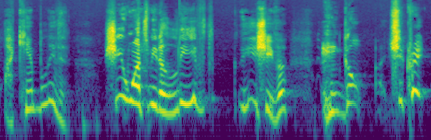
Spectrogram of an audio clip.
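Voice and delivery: high, rising indignant rant; exasperated outburst. Retold or imitated. Husband fuming after his wife calls him home from yeshiva, high and indignant. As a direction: let the disbelief boil over.

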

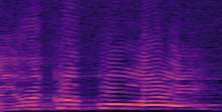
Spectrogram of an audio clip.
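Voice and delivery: sweet high reassurance from above; defending angel. Acted. Angel Michal comforts Chaim in a very high voice. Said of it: "says Michal".

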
